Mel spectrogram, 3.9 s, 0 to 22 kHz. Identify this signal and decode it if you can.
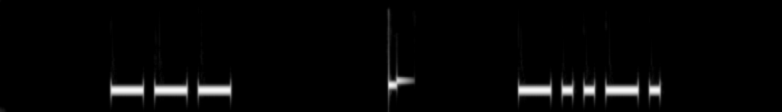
Morse code, heard as a keyed tone, about 22 wpm, 700 Hz. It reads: O /
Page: This rapid-fire timing is geared to push your ICR (Instant Character Recognition) skills.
